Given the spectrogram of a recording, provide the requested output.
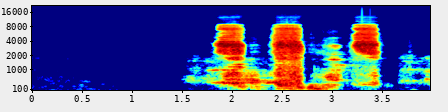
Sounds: Sniff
